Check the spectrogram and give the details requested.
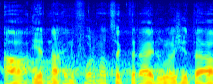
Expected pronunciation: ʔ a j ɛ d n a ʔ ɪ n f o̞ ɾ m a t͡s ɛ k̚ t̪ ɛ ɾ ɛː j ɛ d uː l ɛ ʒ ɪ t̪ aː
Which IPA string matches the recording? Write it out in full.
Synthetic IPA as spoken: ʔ a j ɛ d n a ʔ ɪ n f o̞ ɾ m a t͡s ɛ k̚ t̪ ɛ ɾ aː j ɛ d uː l ɛ ʒ ɪ t̪ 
